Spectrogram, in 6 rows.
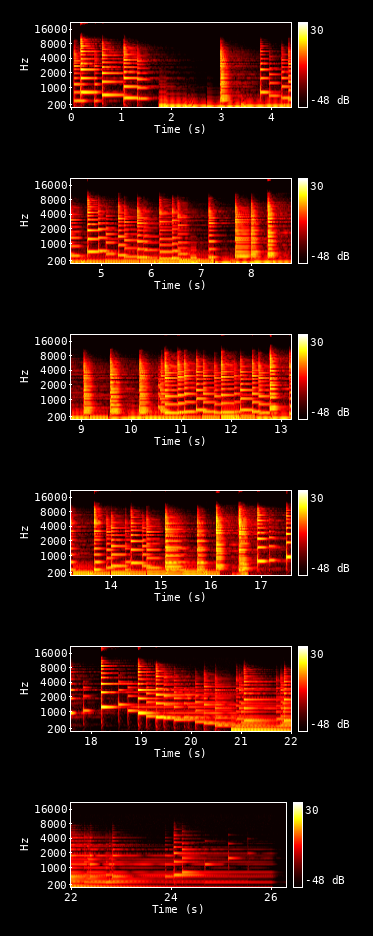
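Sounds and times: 
piano: 0:00.0 - 0:26.3
bass: 0:01.8 - 0:16.8, 0:20.8 - 0:26.0.

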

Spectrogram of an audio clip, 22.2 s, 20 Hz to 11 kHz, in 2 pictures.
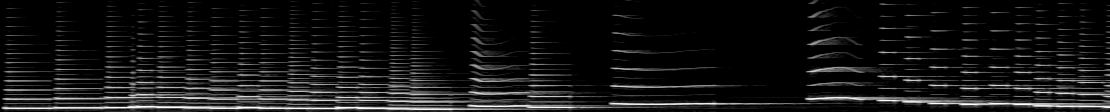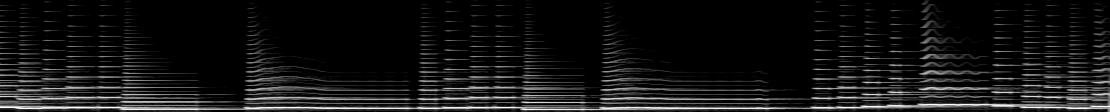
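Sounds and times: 
synthesizer clarinet factory patch: 0:00.1 - 0:07.5, 0:08.1 - 0:22.2.

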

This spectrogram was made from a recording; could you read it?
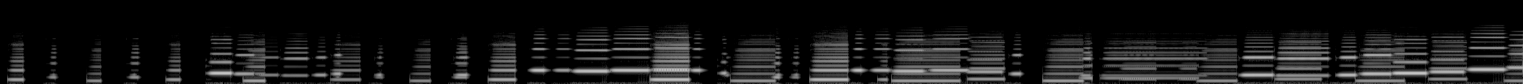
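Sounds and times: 
bright B-flat clarinet sample on a Yamaha TX16W: 0:01.7 - 0:03.9, 0:04.6 - 0:15.2.

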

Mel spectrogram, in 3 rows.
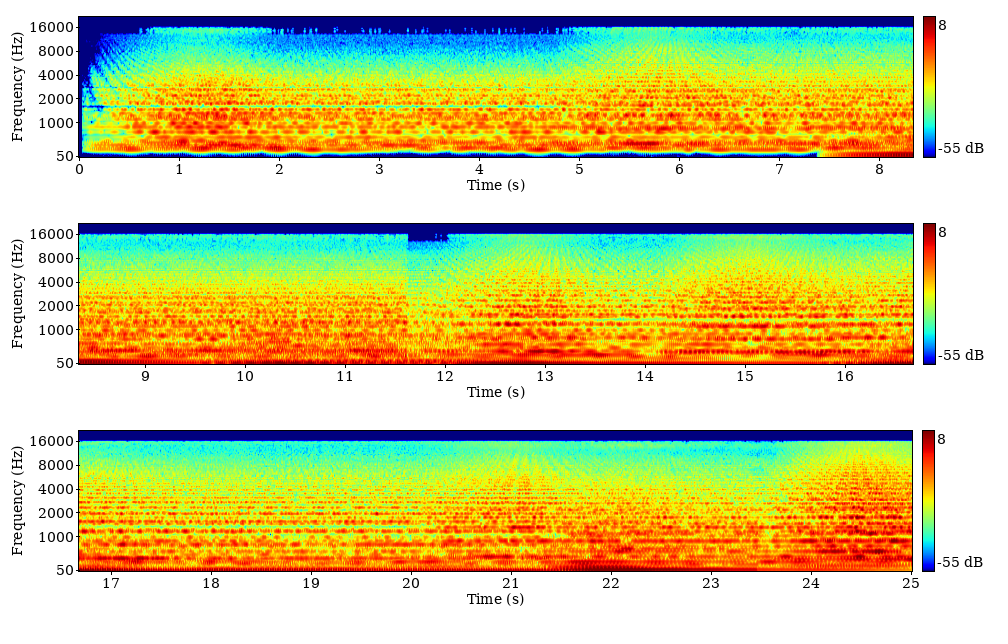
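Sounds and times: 
analog synth pad: 0:07.4 - 0:25.0.

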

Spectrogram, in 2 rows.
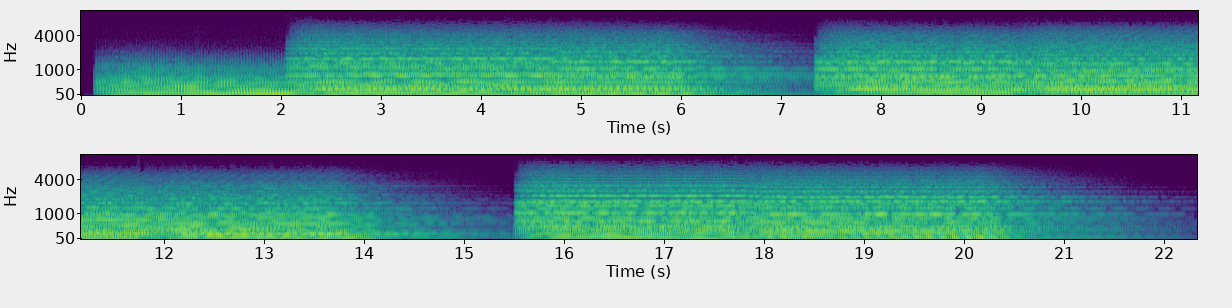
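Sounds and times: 
brass instruments: 0:00.2 - 0:21.9
reed instruments: 0:02.1 - 0:21.4.

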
